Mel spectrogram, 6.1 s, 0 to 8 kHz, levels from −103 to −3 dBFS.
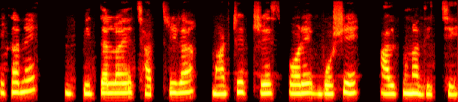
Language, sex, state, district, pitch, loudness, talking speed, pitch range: Bengali, female, West Bengal, Jalpaiguri, 265 Hz, -23 LUFS, 90 wpm, 250-285 Hz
